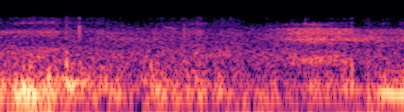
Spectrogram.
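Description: Wind buffeting the microphone outdoors: an irregular low rumble with a soft hiss over it, the hiss rising briefly near the end.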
